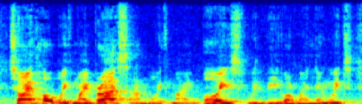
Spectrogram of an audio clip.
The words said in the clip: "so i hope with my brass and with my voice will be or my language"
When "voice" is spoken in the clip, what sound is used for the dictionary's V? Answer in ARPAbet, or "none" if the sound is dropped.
B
